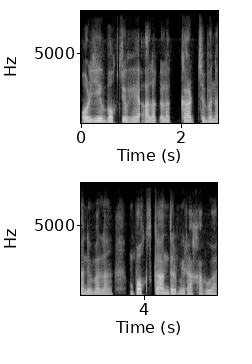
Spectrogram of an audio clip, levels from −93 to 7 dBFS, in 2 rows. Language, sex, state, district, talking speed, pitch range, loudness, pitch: Hindi, male, Arunachal Pradesh, Longding, 185 wpm, 115-130 Hz, -19 LUFS, 125 Hz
